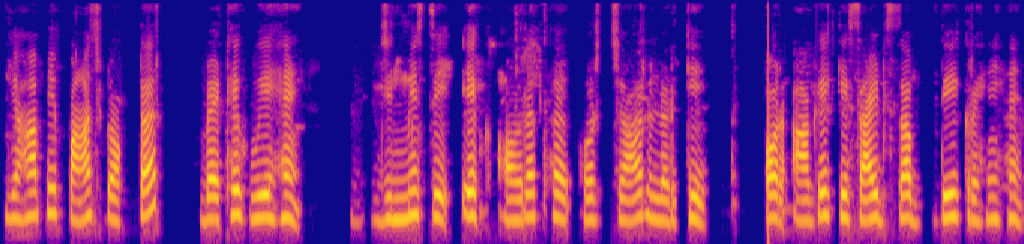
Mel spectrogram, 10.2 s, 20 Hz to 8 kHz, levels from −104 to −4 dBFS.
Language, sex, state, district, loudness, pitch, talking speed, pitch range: Hindi, female, Chhattisgarh, Balrampur, -18 LUFS, 240 Hz, 135 wpm, 225-260 Hz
